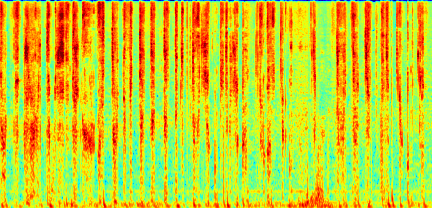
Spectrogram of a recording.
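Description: Close-miked biting and crunchy chewing of crisp foods such as raw broccoli stalk and fruit: a dense, unbroken run of crisp crunches and mouth noises.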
